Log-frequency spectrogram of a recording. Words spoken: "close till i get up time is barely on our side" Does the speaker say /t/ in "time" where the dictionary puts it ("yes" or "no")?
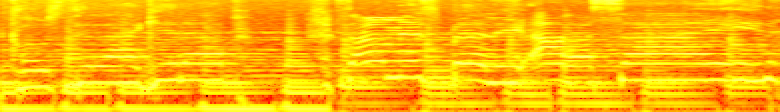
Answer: no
